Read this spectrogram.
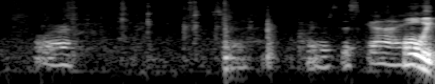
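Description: Playing cards are placed and slid on a tabletop.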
